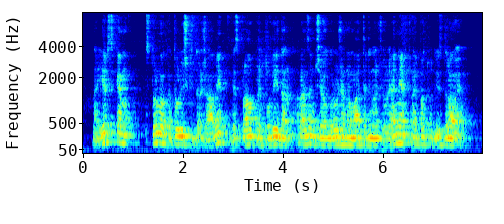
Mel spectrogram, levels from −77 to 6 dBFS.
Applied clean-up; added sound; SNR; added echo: none; none; none; reverberation time 0.6 s.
